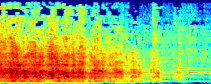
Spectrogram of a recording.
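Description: Studio audience laughing, loud at first and dying away over about a second and a half.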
